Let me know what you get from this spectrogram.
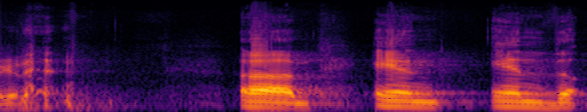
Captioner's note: laugh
